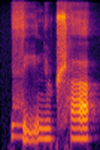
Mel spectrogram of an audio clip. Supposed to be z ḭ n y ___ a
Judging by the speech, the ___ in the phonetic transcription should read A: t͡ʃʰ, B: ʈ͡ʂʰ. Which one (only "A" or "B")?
B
